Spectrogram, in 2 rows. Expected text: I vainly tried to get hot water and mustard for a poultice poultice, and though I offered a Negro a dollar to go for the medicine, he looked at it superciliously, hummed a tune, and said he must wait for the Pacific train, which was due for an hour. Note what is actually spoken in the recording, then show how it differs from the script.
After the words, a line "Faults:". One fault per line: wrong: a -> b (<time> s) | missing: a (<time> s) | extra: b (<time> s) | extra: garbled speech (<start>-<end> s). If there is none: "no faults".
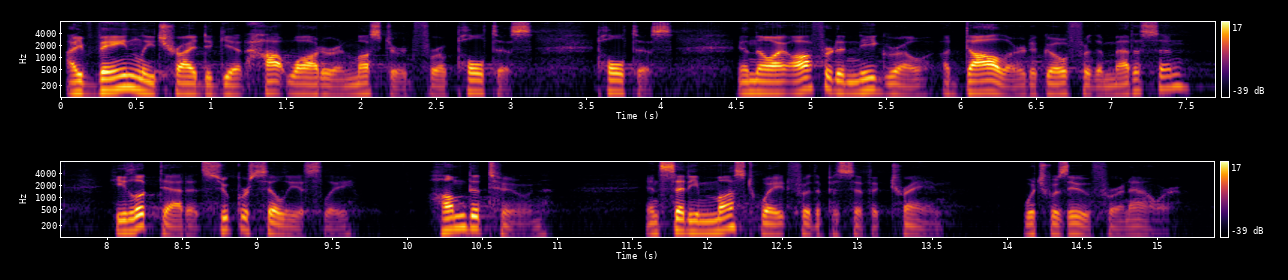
I vainly tried to get hot water and mustard for a poultice poultice, and though I offered a Negro a dollar to go for the medicine, he looked at it superciliously, hummed a tune, and said he must wait for the Pacific train, which was due for an hour.
Faults:
no faults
